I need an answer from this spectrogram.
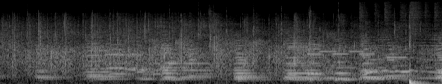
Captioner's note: people clapping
